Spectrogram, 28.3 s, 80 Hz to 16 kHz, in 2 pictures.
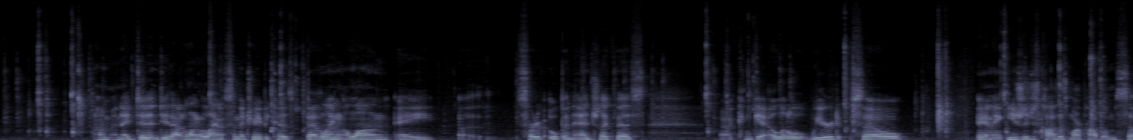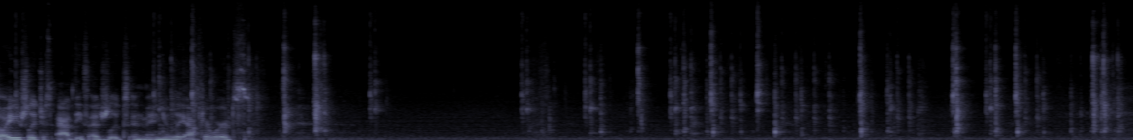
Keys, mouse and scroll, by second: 0.4 Tab, 10.5 3, 11.6 7, 13.6 ctrl+r, 18.0 ctrl+r, 27.8 typing.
